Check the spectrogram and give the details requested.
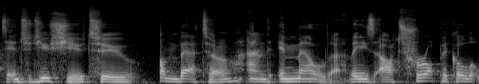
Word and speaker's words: Umberto: I've got to get the pronunciation right because I've been calling it Humberto, and that's wrong. It's Umberto.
